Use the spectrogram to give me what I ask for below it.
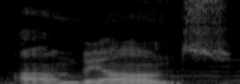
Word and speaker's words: ambience: i just like the ambience it's pronounced ambiance the ambiance i like to say it like that it makes me feel more fancy i don't get to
